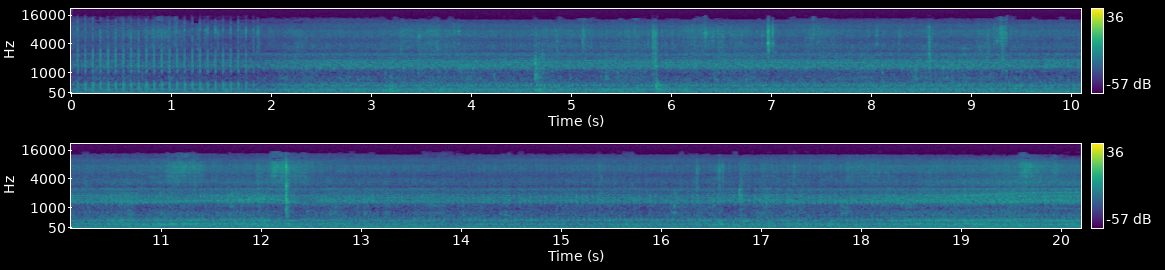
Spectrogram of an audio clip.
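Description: Sailboat's inboard engine running steadily at low revs while manoeuvring, with a few faint knocks; the pitch rises slightly near the end.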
